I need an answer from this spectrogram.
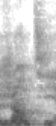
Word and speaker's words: gentil: Gentil. Ah, c'est la L. Ça se prononce pas.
